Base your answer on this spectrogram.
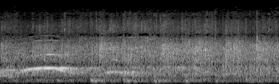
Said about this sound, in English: And so I want you to welcome my wife once again. Give her a good hand.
